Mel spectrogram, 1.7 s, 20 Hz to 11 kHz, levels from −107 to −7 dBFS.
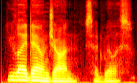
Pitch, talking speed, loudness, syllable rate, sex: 110 Hz, 210 wpm, -16 LUFS, 4.6 syllables/s, male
